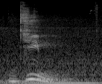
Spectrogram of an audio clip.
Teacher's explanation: Jim pakai ujung lidah, tidak begitu. Kalau makhrajnya orang Arab mengucapkan huruf jim itu ada di tengah-tengah lidah.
